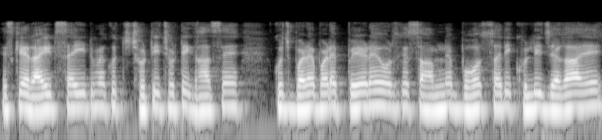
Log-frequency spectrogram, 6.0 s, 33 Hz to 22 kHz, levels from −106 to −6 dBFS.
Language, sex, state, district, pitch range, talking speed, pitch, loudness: Hindi, male, Bihar, Supaul, 135-150 Hz, 190 wpm, 145 Hz, -17 LUFS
